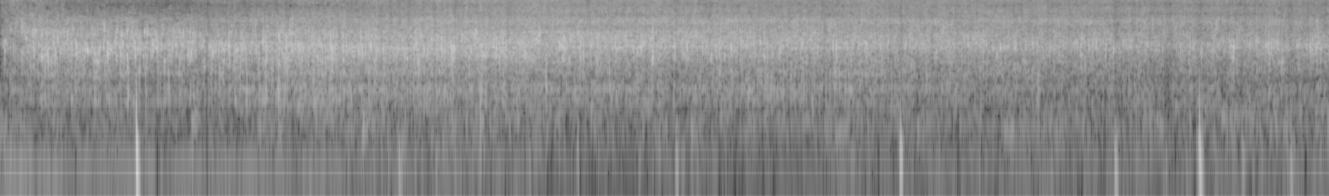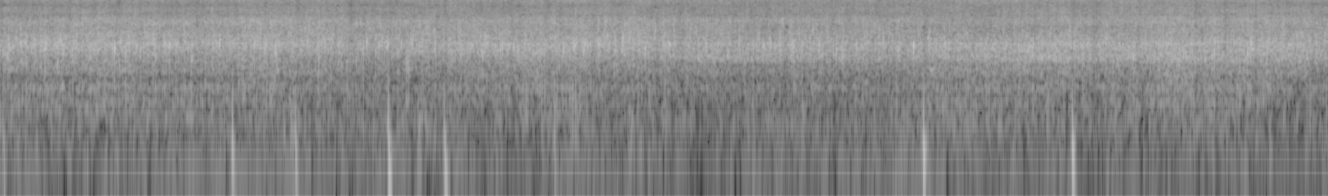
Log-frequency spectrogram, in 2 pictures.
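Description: Brinjal pieces frying in hot oil in a kadai: a steady sizzle, a little louder in the first few seconds as the pieces go into the oil, with a few soft knocks.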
